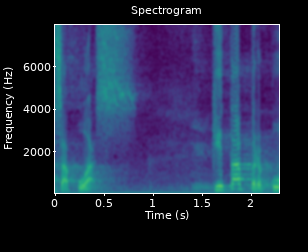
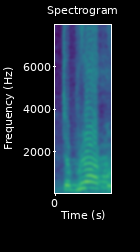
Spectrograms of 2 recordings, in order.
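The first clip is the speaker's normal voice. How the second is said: loud, higher crash sound jebrak; crash noise jebrak; 6 semitones higher, 6 dB louder than usual. Retold or imitated. Preacher telling a car crash story, loud crash noise jebrak. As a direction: bark out jebrak like a sudden collision.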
